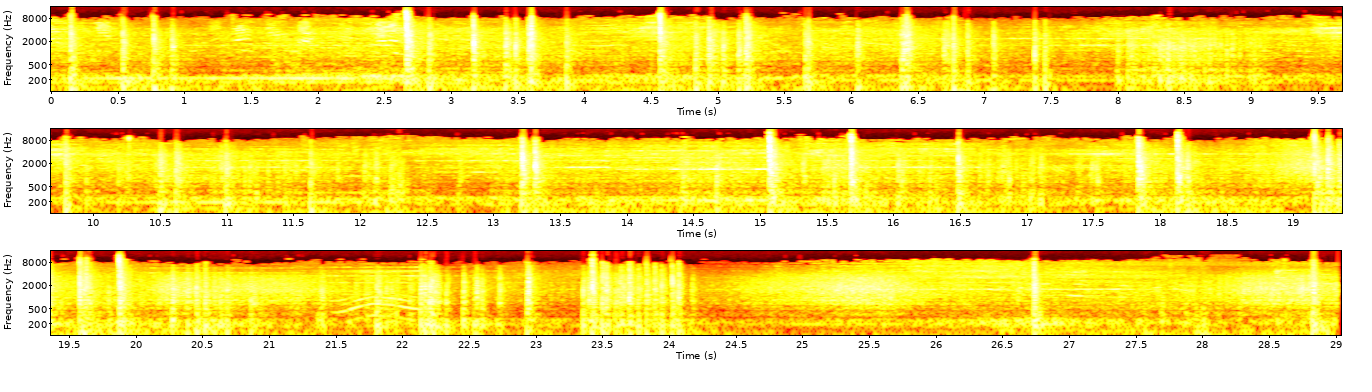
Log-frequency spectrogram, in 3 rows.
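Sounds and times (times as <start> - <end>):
fireworks bursting with sharp bangs: 0.0 - 29.0
low rumble: 10.0 - 29.0.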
